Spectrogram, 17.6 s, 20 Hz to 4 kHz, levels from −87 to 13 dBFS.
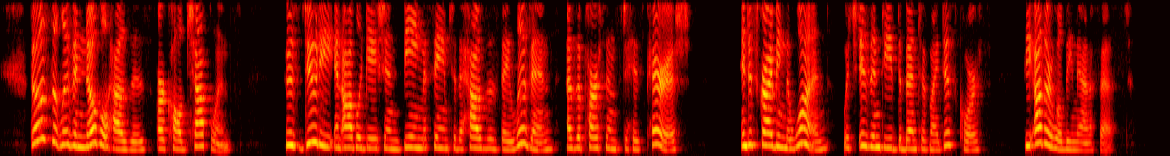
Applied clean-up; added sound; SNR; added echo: none; none; none; none.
